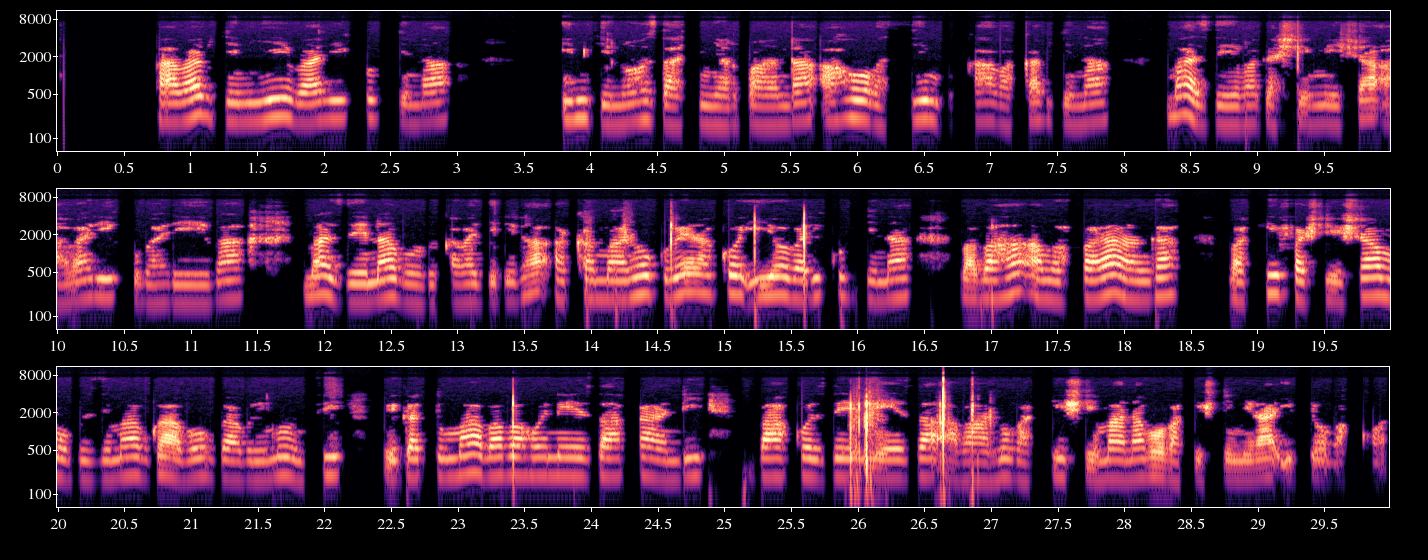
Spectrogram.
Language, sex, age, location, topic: Kinyarwanda, male, 36-49, Burera, government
